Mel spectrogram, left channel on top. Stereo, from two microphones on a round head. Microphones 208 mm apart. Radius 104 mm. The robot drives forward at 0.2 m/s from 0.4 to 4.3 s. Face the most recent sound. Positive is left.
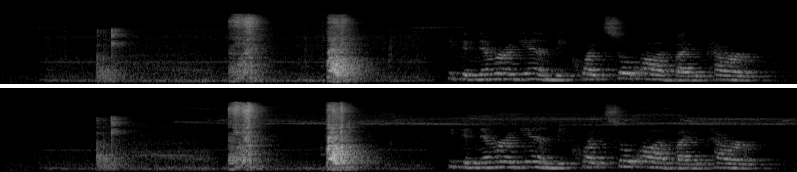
turn(degrees=25)  # may be behind; listen again after turning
